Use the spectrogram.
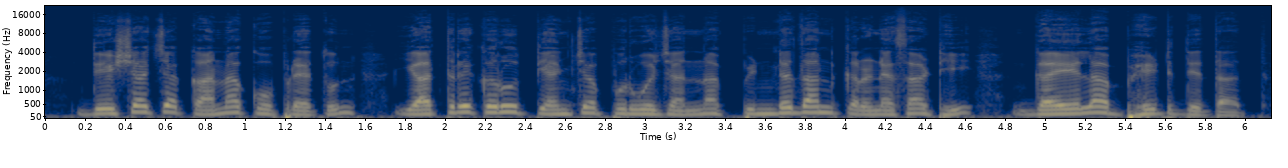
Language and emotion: Marathi, neutral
